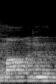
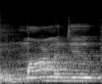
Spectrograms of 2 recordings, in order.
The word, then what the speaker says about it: Mamoudou: sucks to have because no one knows how to say it correctly it sucks because it was a Marmaduke people say Martin need it's weird it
